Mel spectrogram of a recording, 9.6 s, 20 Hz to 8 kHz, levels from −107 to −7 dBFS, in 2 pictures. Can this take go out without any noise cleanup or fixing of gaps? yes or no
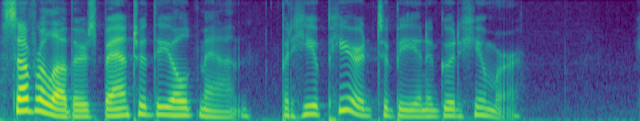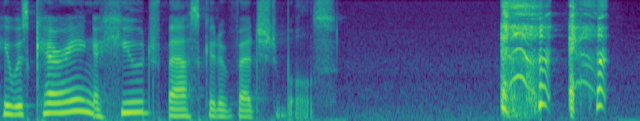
no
